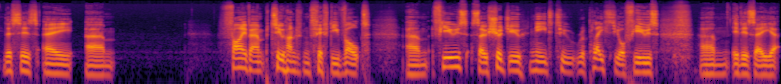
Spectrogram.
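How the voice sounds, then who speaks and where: A man's voice: low-pitched, lively intonation, slow pace, fairly bright tone, no echo, studio quality. A man giving a casual, unscripted unboxing review, explaining things as he goes in a hesitant way. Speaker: radio gadget reviewer.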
